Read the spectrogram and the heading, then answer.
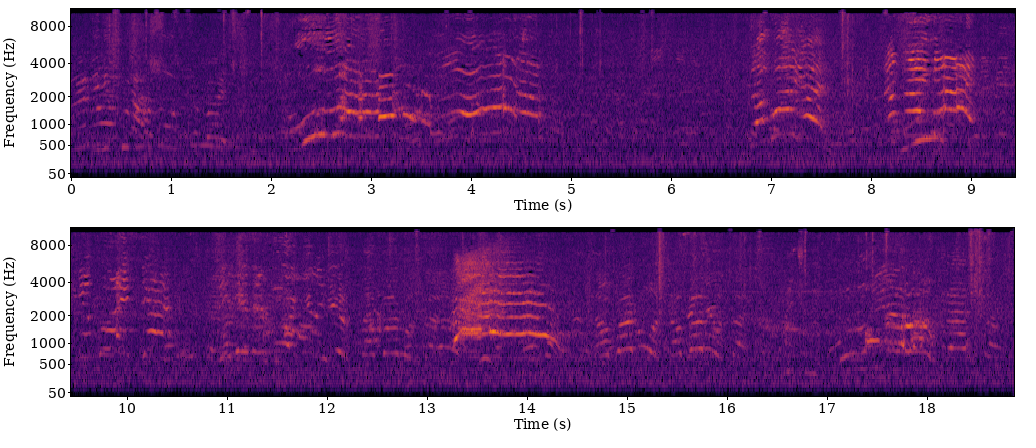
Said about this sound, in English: Hi, just start bungee jumping and listening to little kids screaming.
